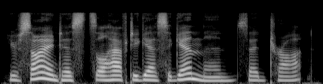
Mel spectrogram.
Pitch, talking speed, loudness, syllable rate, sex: 205 Hz, 165 wpm, -18 LUFS, 3.8 syllables/s, female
